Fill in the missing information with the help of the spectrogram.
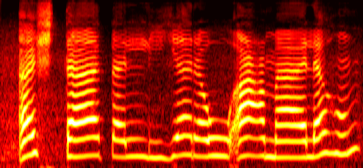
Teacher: لیروا پہ واو ساکن سے پہلے زبر آ رہی ہے تو یہاں پہ واو لین کریں گے، یعنی کہ ہم نے نرمی سے واو کو ادا کرنا ہے۔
